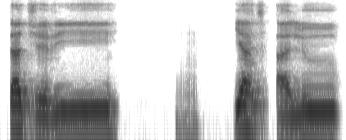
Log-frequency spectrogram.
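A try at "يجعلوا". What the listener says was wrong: টান হবে না, ইয়াজ আলু।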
